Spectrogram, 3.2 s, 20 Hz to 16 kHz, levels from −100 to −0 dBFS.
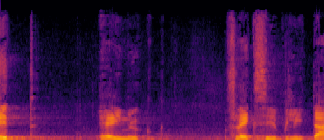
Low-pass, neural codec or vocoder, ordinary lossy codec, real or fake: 14.4 kHz; none; AAC, 48 kbps; real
